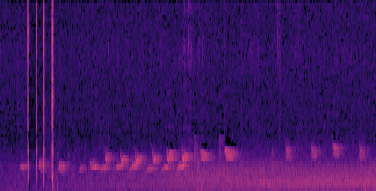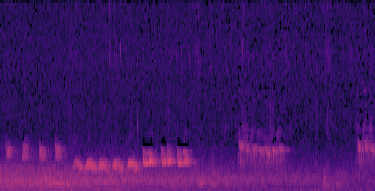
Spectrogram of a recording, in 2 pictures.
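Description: A songbird singing phrases of short, quickly repeated high notes, several phrases in turn, over a soft steady rushing background. About half a second in, four sharp clicks come in quick succession, the loudest sounds here.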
